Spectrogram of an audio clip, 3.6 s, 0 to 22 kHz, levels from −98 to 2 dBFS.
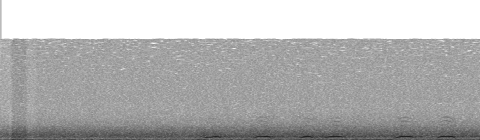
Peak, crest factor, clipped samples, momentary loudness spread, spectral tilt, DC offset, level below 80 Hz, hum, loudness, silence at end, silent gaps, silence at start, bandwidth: -8 dBFS; 14 dB; under 0.1%; 8 LU; -5 dB/octave; under 0.1%; -34 dBFS; none; -22 LUFS; 0 s; none; 0 s; 16 kHz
